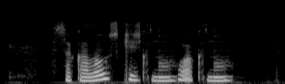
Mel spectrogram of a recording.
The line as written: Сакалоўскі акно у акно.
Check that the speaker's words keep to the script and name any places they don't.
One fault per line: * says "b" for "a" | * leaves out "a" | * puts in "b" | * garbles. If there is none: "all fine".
all fine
